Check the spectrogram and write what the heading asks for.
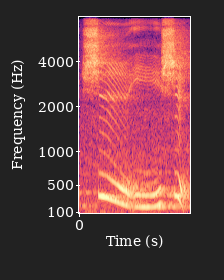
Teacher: notice that e is in the neutral tone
